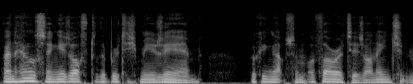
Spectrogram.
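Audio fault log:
0.85 s and 3.03–3.12 s, AAC frame loss with concealment: a 10 ms dropout, then a 50 ms one, about five frames, each filled in by the decoder from the last good spectrum, so both spots sound briefly smeared and noisy, the second clearly longer.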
